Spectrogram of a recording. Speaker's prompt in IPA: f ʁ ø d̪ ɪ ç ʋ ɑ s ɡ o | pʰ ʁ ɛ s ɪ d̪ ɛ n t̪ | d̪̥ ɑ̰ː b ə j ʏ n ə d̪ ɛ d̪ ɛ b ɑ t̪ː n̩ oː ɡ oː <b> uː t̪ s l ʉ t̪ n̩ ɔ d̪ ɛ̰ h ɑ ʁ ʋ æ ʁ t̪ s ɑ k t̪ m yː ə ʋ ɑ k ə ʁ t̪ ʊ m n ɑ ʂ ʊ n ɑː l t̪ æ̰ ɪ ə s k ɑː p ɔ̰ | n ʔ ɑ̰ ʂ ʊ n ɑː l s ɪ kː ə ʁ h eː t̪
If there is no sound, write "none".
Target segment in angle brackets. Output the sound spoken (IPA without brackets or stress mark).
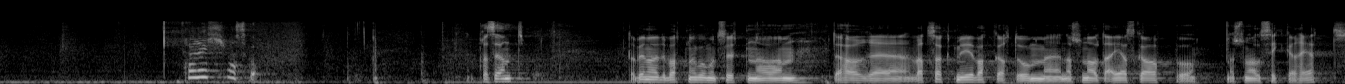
m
